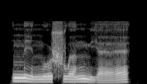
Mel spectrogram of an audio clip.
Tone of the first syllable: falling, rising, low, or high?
falling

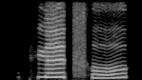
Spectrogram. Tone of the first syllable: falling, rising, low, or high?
high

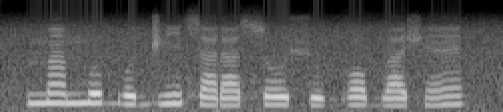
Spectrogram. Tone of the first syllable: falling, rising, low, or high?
high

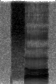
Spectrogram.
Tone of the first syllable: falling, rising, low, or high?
low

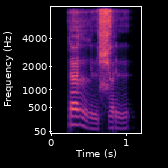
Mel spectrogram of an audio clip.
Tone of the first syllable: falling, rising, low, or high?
high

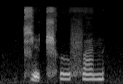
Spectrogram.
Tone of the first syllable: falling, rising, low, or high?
low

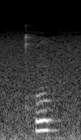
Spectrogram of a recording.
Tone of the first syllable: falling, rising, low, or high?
falling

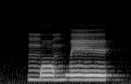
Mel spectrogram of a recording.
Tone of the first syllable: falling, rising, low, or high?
high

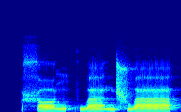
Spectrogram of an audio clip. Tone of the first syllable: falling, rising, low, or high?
rising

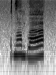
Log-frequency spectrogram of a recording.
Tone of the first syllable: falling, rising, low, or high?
high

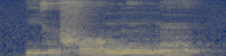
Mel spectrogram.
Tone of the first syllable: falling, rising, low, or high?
falling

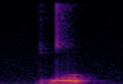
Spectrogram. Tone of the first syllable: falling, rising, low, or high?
low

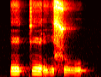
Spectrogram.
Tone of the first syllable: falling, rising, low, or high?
high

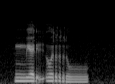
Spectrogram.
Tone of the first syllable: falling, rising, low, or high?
high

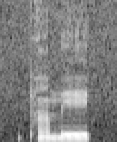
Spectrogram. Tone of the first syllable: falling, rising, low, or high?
low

